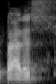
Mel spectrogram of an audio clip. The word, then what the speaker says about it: Paris: I live in Paris. Je Okay. habite à Paris. Okay. Paris is Mm-hmm. Paris. I don't pronounce the Mm-hmm. S.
